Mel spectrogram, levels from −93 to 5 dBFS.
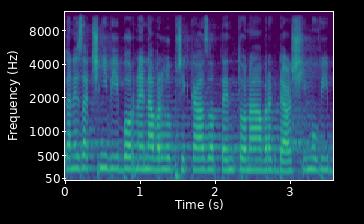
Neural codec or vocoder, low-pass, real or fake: none; 10.8 kHz; real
